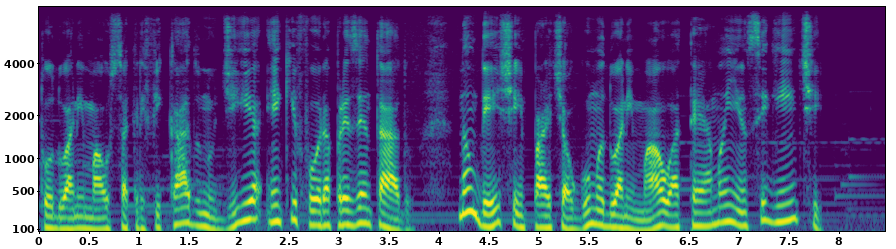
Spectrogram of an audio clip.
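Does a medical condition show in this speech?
No.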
